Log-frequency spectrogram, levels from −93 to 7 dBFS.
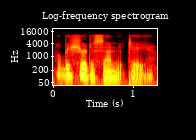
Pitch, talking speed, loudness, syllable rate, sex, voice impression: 100 Hz, 365 wpm, -19 LUFS, 6.7 syllables/s, male, very masculine, very adult-like, slightly middle-aged, very relaxed, very weak, very dark, slightly soft, muffled, slightly halting, very raspy, cool, slightly intellectual, sincere, very calm, very mature, slightly friendly, reassuring, very unique, slightly elegant, wild, kind, modest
